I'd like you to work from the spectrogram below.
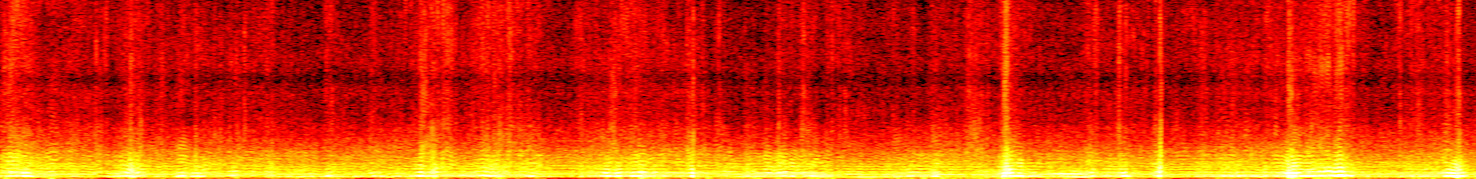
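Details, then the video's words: Honey bees humming inside their hive: a dense, steady drone built from layered wingbeat tones, swelling and fading slightly, with occasional sharp clicks and taps from within the colony. "bees therapy hive natural buzzing sound"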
